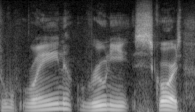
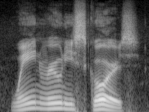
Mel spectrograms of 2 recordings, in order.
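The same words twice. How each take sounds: First: Very slow, a bit softer, tasting each word; drawn out as if testing how odd it sounds; savoring the odd phrase. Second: Said in the usual way. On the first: Shown as a demonstration. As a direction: stretch it out, amused disbelief. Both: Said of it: "that's a weird thing to say".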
